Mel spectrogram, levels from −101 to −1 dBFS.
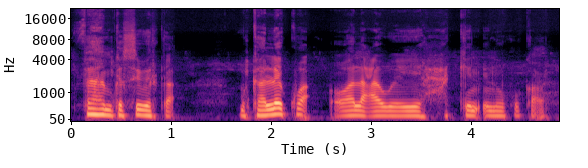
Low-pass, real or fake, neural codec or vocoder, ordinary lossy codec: none; real; none; none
